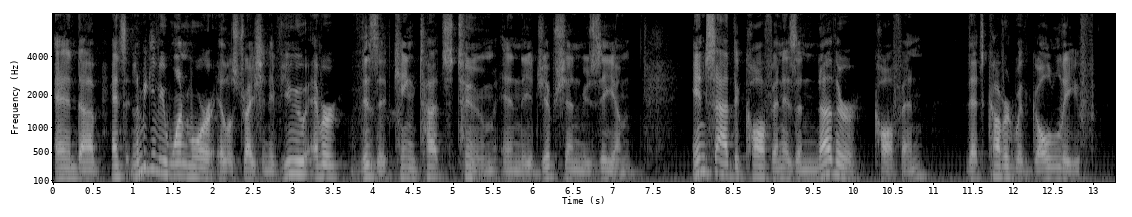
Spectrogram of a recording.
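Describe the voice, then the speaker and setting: A man's fairly slow speech with ordinary pitch variation and music in the background. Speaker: pastor. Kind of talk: sermon. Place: church.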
